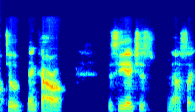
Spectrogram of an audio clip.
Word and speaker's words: Banchero: at banchero um yeah i think he's actually pronounced ben carroll too ben carl the ch is now so yeah lottery date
